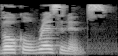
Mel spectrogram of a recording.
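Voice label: "vocal resonance", English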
